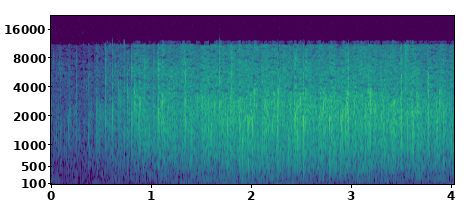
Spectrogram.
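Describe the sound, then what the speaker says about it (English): A crowd applauds after Harvey Dent's campaign speech in the Batman Telltale video game, clapping rising from faint to a sustained, moderately loud wash of many hands. "could have heard that applause"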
